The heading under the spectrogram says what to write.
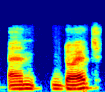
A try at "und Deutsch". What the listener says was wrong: Note অ্যান্ড, অ্যান্ড না তো, অন্ধ্র।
